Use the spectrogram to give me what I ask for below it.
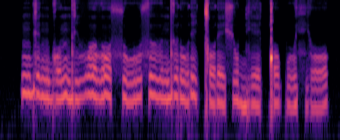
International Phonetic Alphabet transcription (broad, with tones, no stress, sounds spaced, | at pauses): ŋ ɡ e˦˨ ŋ ɡ o˨˩˦ n d i˨˩˦ β ɤ˦˨ ð o˦˨ s uː˨˩˦ s ɯː˦˨ n d ɯ˦˨ ɾ u˨˩˦ ɾ i˨˩˦ ǀ o˨˩˦ ɾ e˨˩˦ ʃ u˦˨ bʲ eː˨˩˦ ǃ o˦˨ p u˨˩˦ fʲ oː˨˩˦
